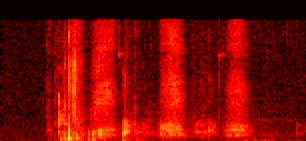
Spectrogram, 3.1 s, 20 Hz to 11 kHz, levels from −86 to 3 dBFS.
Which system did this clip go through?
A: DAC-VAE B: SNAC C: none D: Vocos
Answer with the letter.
C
